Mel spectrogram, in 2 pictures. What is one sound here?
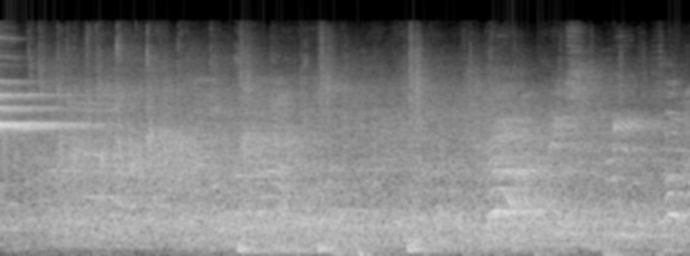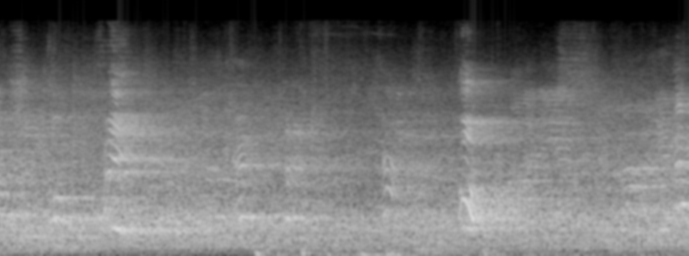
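A man calls out commands loudly.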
